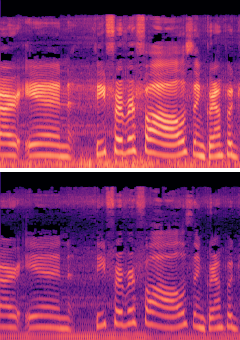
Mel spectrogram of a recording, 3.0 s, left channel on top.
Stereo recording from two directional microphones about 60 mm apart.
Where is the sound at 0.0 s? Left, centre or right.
Centre.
